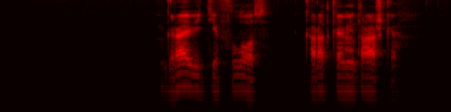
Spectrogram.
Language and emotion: Russian, neutral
